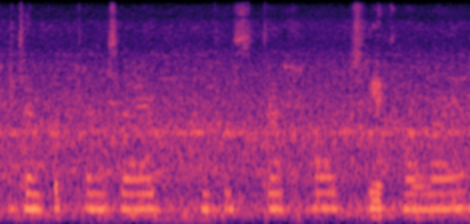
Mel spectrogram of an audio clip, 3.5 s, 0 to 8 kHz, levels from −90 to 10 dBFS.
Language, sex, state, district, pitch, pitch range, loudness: Hindi, female, Chhattisgarh, Bastar, 210 Hz, 205-210 Hz, -19 LUFS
